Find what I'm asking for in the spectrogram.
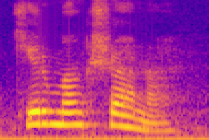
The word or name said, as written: Kirmankshana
